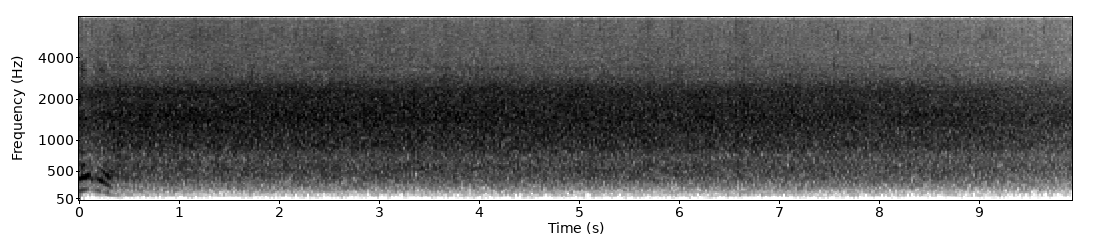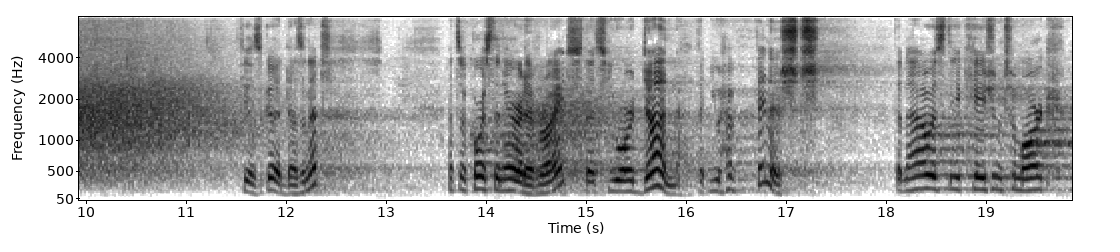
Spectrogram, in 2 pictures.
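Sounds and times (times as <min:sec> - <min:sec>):
audience applause: 0:00.0 - 0:11.6
speech: 0:11.7 - 0:12.7, 0:13.6 - 0:17.5, 0:18.1 - 0:19.8.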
